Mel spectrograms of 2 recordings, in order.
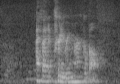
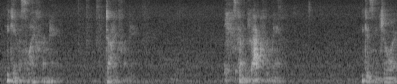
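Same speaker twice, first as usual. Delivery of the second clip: soft, whispered testimony; preacher quietly testifying of love; hushed preaching; 2 semitones lower, 12 dB quieter than usual. Real, not acted. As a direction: drop to a reverent whisper. Hushed worship climax.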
